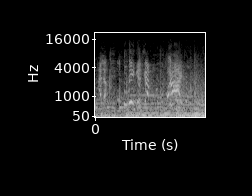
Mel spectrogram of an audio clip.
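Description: Several voices shrieking and yelling in short, high-pitched cries during a physical scuffle, over steady background music.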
